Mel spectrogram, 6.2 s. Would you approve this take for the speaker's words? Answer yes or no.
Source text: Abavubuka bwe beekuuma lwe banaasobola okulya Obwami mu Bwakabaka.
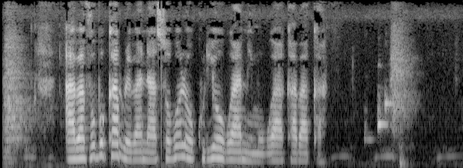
no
